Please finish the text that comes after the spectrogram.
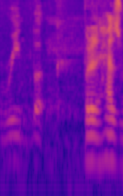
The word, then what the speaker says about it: Reebok: It's pronounced Reebok.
